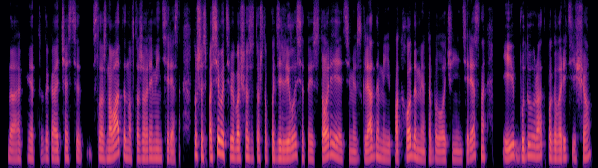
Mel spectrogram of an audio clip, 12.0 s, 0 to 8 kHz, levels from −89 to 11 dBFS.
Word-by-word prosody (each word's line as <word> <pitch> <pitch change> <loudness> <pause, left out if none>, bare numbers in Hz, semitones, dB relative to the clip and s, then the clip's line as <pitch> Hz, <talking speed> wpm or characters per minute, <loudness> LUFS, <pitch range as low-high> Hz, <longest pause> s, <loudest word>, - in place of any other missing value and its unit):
Да, 105 -2 -2
это 115 -3 -7
такая 115 -2 0
отчасти 115 0 -5 0.2
сложновато, 115 +2 +3
но 115 -3 -3
в - - -15
то 115 - -2
же 115 +1 -1
время 115 +1 -1
интересно. 115 -4 -4 0.2
Слушай, - - +1
спасибо 160 +6 +5
тебе 130 -5 0
большое 120 +2 +2
за 115 - -10
то, 125 +1 -3
что - - -5
поделилась 115 +5 +1
этой 115 -2 -4
историей, 130 +5 +2
этими 105 -1 -7
взглядами 115 +4 +2
и - - -4
подходами. 115 +4 +2
Это 100 +2 -4
было 100 0 -2
очень 100 0 -3
интересно. 125 +7 -1 0.3
И 120 +5 +3
буду 145 0 -1
рад 135 0 0
поговорить 120 +1 0
ещё. 120 +5 -1
115 Hz, 170 wpm, -27 LUFS, 110-130 Hz, 0.3 s, спасибо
